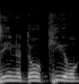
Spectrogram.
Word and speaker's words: xenodochial: That sounds like it starts with a Z instead of an X. Yes, it does sound like it starts with a Z. But it starts with an X. And it's spelled X-E-N-O-D-O-C-H-I-A-L, which means friendly to strangers.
